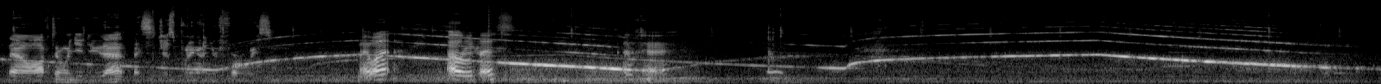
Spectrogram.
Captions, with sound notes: - Now often when you do that, I suggest putting on your four-ways. - My what? Oh, this? Okay. (siren wailing)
